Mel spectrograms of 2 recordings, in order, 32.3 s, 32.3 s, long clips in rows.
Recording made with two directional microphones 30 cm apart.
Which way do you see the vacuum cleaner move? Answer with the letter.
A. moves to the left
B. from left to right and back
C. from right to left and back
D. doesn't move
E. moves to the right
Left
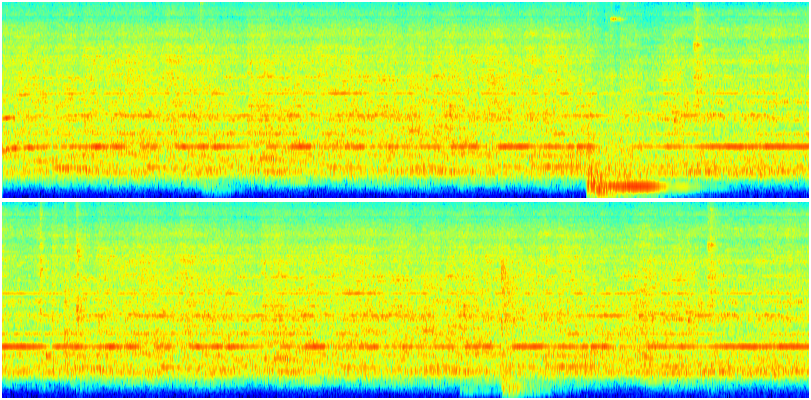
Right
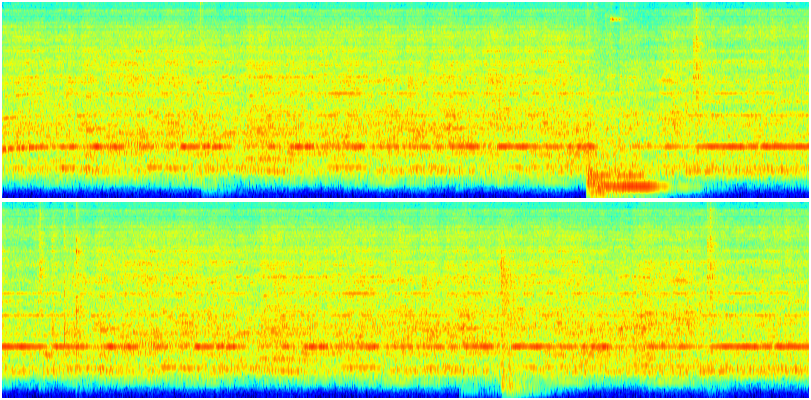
D.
